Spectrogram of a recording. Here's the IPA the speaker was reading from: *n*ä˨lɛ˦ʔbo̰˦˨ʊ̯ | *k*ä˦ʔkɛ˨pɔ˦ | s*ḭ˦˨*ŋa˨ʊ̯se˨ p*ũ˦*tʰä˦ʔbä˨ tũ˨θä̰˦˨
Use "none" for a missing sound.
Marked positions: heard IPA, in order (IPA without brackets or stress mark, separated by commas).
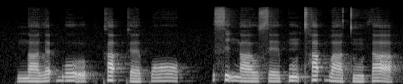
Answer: n, k, ḭ˦˨, ũ˦˨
